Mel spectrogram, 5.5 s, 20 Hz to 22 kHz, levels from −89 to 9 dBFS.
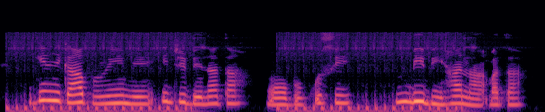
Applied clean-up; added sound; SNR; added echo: none; Gunshot, gunfire; 15 dB; none.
